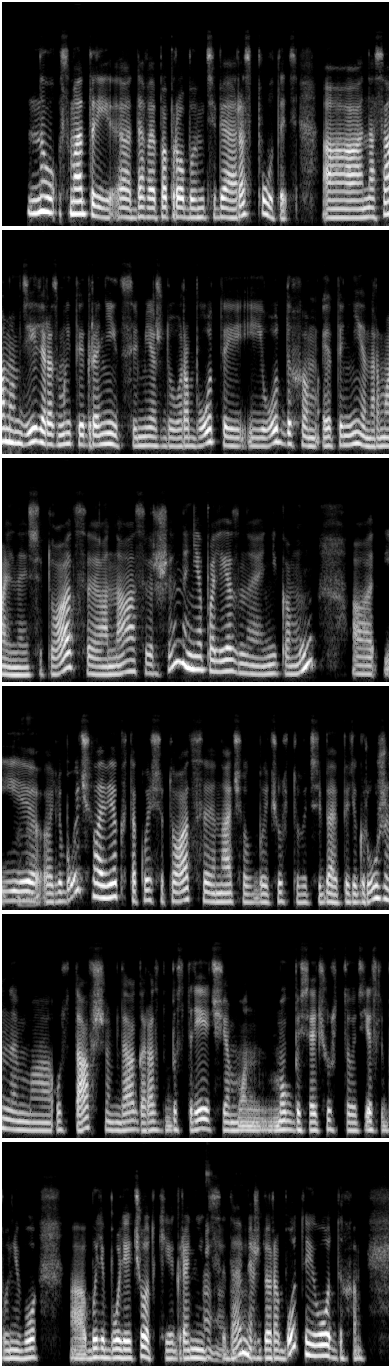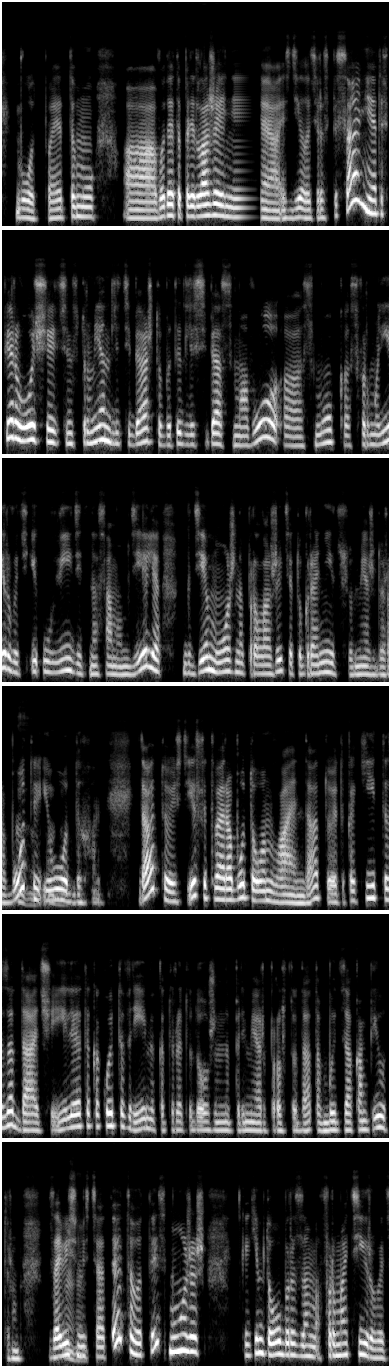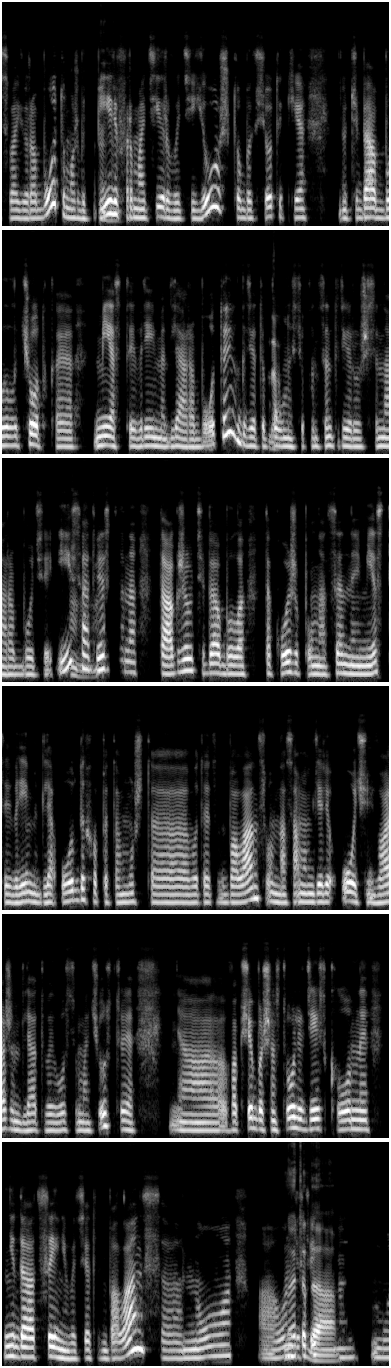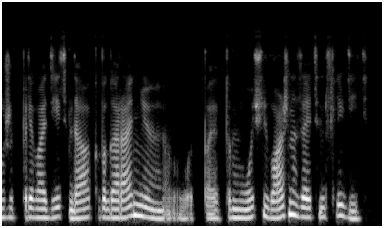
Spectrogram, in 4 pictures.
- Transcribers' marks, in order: none
- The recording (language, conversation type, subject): Russian, advice, Как вы переживаете эмоциональное выгорание и апатию к своим обязанностям?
